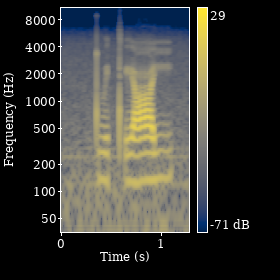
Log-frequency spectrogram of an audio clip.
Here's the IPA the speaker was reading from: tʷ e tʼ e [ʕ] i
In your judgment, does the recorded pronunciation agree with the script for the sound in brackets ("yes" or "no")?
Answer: yes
